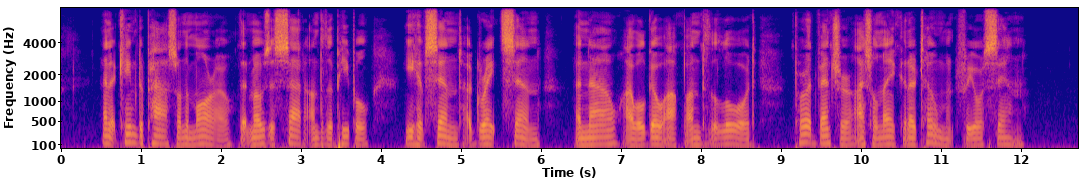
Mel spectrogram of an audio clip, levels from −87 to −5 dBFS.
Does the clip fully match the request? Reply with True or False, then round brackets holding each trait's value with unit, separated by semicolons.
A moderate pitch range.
False (2.3 semitones)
